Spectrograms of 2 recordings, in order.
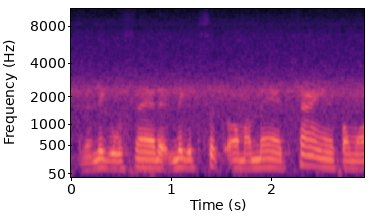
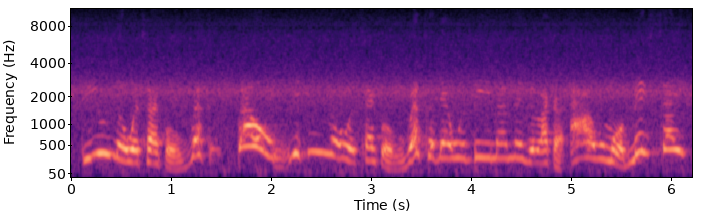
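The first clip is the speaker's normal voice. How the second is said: pitched way up, thrilled and fast-talking; excited high; 14 semitones higher, 4 dB louder than usual. Real, not acted. Hyped fan dreaming of an album, excited high. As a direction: get giddy imagining the record.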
